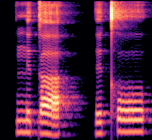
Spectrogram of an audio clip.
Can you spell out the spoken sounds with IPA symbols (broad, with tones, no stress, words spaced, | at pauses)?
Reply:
nɪ˦ɡa˨ | ɪ˨kʰoː˦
